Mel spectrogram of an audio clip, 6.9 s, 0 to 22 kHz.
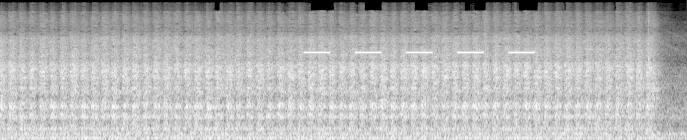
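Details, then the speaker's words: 2001 Lexus IS300, key on, no security light, no codes despite check engine light, fuel smelled, ETCS and amp fuses replaced: starter cranks evenly about twice a second without firing; ETCS or throttle body suspected. "Absolutely no fire. I'm not pulling any codes despite the check engine light."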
